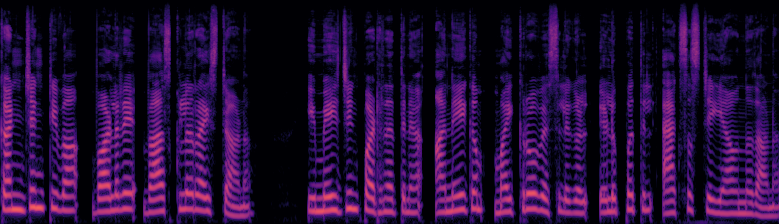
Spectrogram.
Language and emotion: Malayalam, neutral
